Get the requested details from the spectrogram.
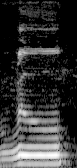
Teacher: আইনটা চাপ দিয়ে নিয়ে আসবেন হলকের মাঝখান থেকে, আইন উল্টা পেশ উ এরকম।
